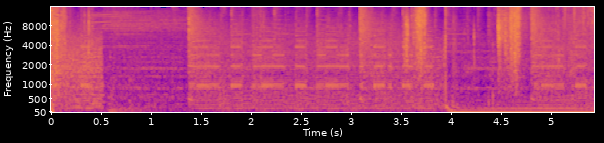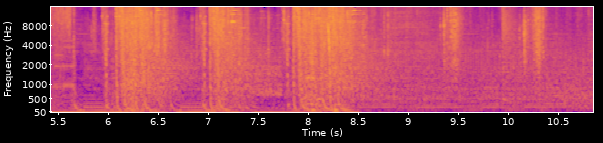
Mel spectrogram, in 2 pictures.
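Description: Gunfire from a shotgun and other weapons in the video game Cyberpunk 2077, a sustained fusillade of loud, rapid shots and booms over a busy game soundscape, with heavy low-end blasts through the middle.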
